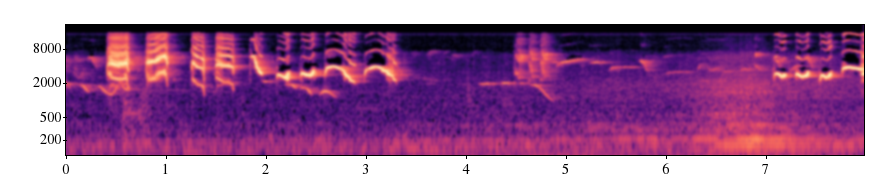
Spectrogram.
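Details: Female Oriental magpie-robin calling to a male: harsh chirps and wavering whistled loops in a quick run, then a quiet pause with faint thin whistles, and another burst of bright looping notes.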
